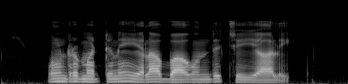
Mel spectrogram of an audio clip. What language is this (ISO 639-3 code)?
tel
